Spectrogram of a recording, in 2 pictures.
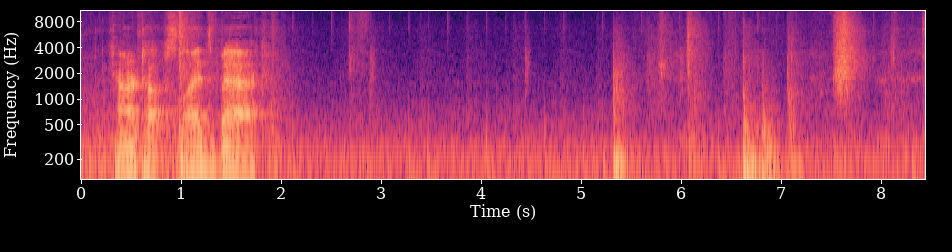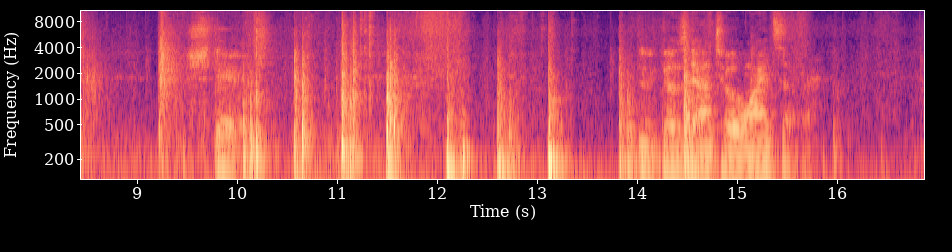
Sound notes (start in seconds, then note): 5.2 boots shuffle; 10.6 heavy footsteps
